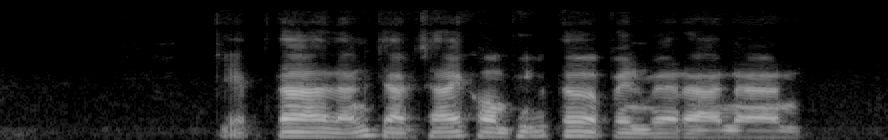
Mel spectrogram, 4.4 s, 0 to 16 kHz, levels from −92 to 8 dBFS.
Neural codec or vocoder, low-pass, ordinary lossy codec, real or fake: none; 14.4 kHz; Opus, 24 kbps; real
